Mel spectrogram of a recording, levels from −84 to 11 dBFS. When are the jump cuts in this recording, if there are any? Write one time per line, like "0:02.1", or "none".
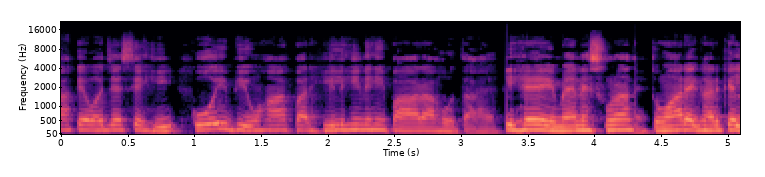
0:03.3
